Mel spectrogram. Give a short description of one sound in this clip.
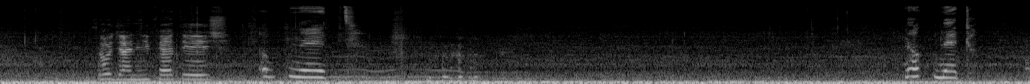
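A young child babbles and sings close by.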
